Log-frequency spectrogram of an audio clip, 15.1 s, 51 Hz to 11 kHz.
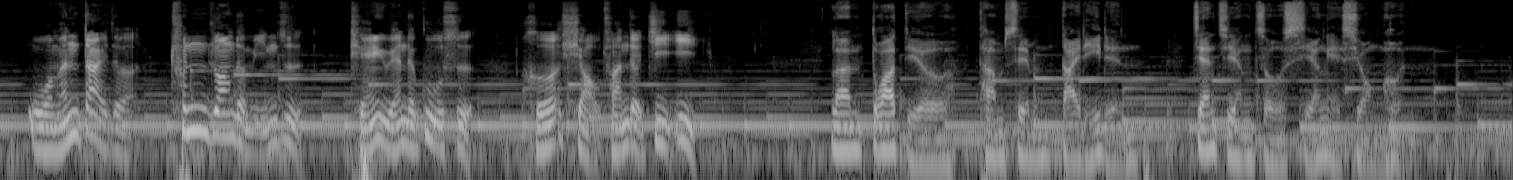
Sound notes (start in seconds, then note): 0.1 Mandarin; 8.2 Taiwanese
